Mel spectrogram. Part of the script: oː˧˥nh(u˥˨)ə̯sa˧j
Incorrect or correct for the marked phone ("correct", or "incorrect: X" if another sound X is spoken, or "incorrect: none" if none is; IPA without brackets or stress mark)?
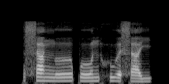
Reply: correct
